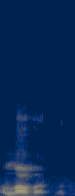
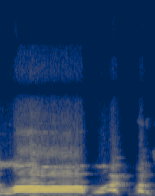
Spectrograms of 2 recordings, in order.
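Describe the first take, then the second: First: The phrase is said short and quickly. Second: The phrase is stretched out long, not loud. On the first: Those behind finish it before the leader does. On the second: The leader of the prayer takes time saying it.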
